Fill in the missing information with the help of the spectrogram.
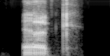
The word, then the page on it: irk: British English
